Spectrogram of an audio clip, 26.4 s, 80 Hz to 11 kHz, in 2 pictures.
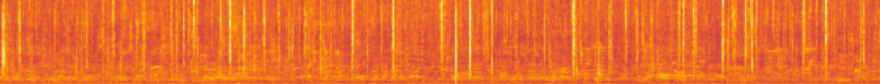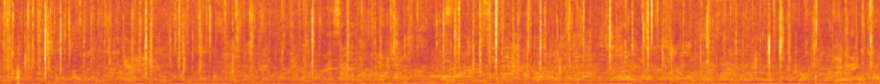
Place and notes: South Stoke, Oxfordshire, UK - South Stoke Bonfire
A large crowd are drawn to the bonfire constructed as part of 'South Stoke Fireworks Spectacular'. Recorded using the built-in microphones on a Tascam DR-05.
